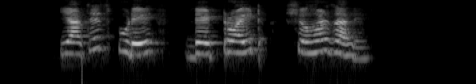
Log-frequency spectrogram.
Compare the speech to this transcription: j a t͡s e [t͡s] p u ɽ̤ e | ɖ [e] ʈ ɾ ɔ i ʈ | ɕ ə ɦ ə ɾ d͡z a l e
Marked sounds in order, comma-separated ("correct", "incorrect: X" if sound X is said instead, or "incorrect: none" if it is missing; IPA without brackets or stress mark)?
correct, correct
